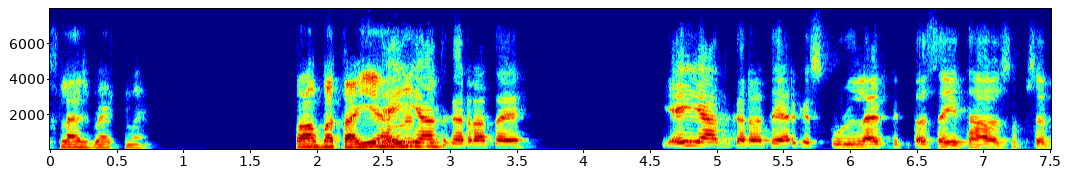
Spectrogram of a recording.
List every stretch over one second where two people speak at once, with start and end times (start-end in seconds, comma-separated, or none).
none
